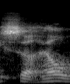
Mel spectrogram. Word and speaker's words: Sahel: um let's talk about the Sahel region of Africa um emphasis on hell uh it is basically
